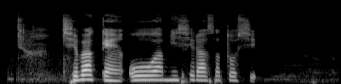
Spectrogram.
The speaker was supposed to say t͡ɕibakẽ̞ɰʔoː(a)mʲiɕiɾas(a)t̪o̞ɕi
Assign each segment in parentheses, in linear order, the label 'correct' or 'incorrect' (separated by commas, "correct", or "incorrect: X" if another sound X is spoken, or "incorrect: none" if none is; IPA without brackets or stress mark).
correct, correct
